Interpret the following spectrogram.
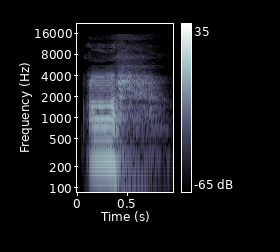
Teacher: A ini makhrajnya ada di bawah tenggorokan ya.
